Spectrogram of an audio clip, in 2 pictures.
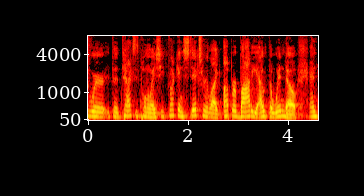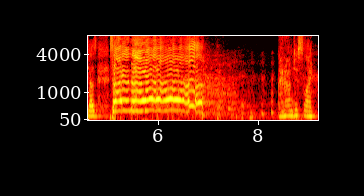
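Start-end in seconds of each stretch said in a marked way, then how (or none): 5.0-7.0 high, loud, long-drawn anime farewell; imitated anime shriek, stretched right out; cartoon character. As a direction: belt it out in a squealing cartoon voice. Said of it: "she's a cartoon character".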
